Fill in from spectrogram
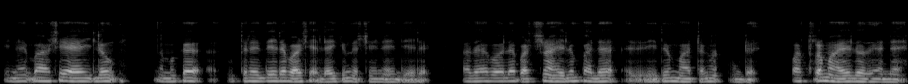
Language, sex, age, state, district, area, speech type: Malayalam, female, 60+, Kerala, Wayanad, rural, spontaneous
